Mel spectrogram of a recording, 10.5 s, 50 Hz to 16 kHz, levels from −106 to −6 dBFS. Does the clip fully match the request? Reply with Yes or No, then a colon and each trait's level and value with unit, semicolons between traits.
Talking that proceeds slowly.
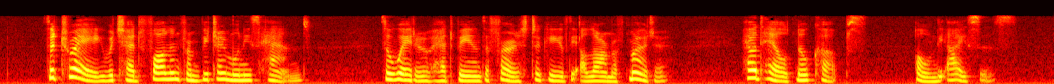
No: average, 150 wpm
